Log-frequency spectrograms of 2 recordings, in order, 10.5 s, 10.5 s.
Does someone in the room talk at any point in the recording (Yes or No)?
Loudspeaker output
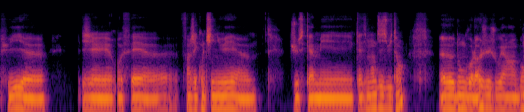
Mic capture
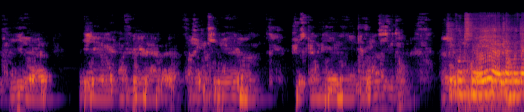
Yes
